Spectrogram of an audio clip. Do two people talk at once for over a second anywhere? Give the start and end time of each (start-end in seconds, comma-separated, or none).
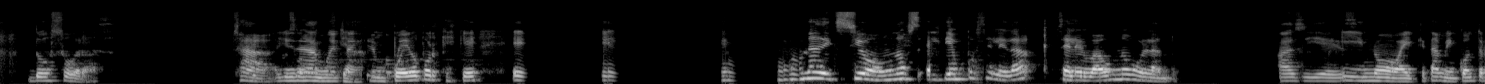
2.5-4.2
